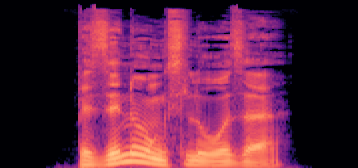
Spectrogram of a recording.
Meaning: inflection of besinnungslos: 1. strong/mixed nominative/accusative feminine singular 2. strong nominative/accusative plural 3. weak nominative all-gender singular
- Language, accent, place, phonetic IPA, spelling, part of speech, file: German, Germany, Berlin, [beˈzɪnʊŋsˌloːzə], besinnungslose, adjective, De-besinnungslose.ogg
